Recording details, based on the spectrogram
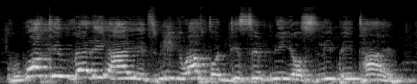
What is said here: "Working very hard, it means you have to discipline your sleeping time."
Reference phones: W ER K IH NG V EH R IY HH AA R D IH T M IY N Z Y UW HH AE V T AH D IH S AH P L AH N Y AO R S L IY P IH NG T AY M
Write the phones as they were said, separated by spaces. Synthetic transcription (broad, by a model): W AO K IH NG V EH R IY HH AA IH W IH T M IY Y UW HH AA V T AH D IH S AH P N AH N Y AO S L IY P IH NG T AY M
